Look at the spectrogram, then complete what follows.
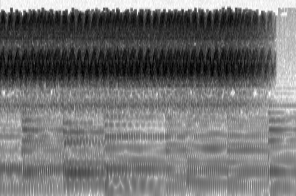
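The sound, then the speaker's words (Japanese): A steady, shrill screech of a cicada clinging to a tree branch drones without a break over a gentle melody of changing notes, then cuts off abruptly just before the end. “とセミが木の枝につかまり、みーん、みーんと鳴きます。”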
